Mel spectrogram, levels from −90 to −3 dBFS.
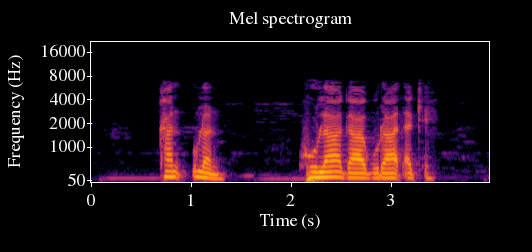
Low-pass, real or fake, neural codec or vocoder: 7.2 kHz; real; none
